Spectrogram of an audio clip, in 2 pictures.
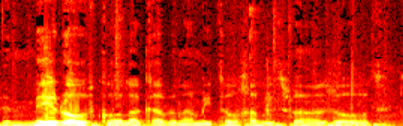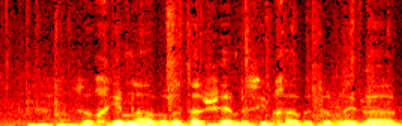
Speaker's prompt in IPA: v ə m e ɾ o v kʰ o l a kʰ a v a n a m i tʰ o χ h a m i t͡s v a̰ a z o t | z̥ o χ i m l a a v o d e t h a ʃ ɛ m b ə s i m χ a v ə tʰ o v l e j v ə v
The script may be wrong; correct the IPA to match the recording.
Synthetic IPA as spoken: v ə m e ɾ o v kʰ o l a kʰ a v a n a m i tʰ o χ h a m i t͡s v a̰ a z o t | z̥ o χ i m l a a v o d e t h a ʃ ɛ m b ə s i m χ a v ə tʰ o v l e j v a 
